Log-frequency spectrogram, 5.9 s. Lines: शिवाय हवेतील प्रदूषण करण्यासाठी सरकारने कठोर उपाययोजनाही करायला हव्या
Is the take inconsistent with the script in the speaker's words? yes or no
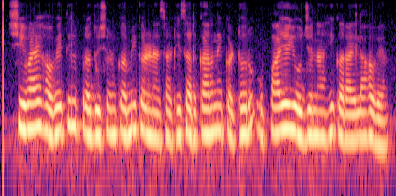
yes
